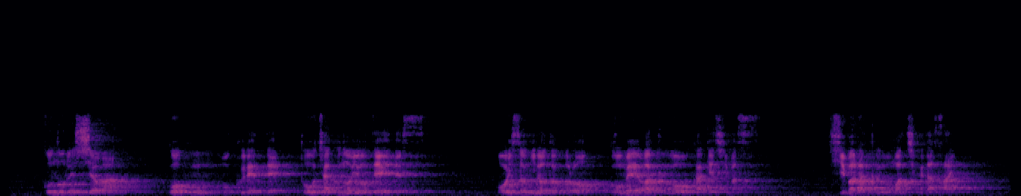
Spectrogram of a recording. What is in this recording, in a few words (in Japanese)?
久留米駅 11番のりば遅延放送・遅れ約5分（つばめ 博多行き）; ※案内放送部分はカットしております。; 九州新幹線SIRIUS（シリウス）放送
